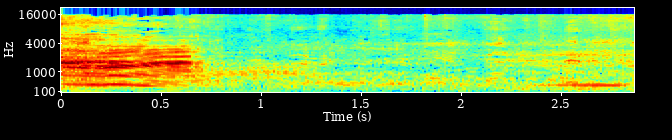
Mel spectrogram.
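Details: Sahiwal bull calves at Ambari cattle market, Parbatipur, Dinajpur, Bangladesh, 13 December 2025: a brief harmonic moo rises and then falls in the first half-second, followed by market chatter and human voices.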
